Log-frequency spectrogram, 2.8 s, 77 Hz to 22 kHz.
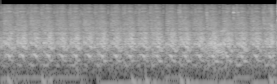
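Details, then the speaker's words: Porsche 924 left in a field about 18–20 years, bonnet cut open: brisk, even cranking with strong steady starter whirr, turns over much better now but never catches; starter works, fuel settings suspected tampered. "oh that turns over so much better now we can start taking a look at the reasons it might not be running"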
